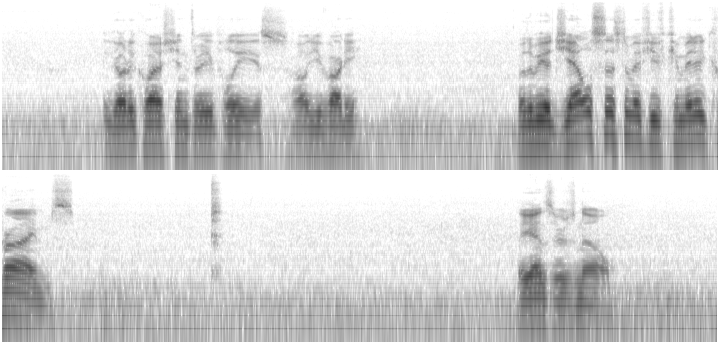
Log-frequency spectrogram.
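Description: A man talks casually through a microphone.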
